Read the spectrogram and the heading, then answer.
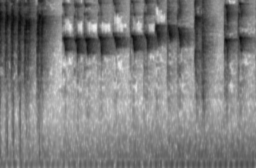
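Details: Kolibri ninja (ruby-cheeked sunbird) with sharp shot-like song: fast high chittering, then a long run of evenly spaced falling whistled notes, rising in pitch toward the end, steady low hum below.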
